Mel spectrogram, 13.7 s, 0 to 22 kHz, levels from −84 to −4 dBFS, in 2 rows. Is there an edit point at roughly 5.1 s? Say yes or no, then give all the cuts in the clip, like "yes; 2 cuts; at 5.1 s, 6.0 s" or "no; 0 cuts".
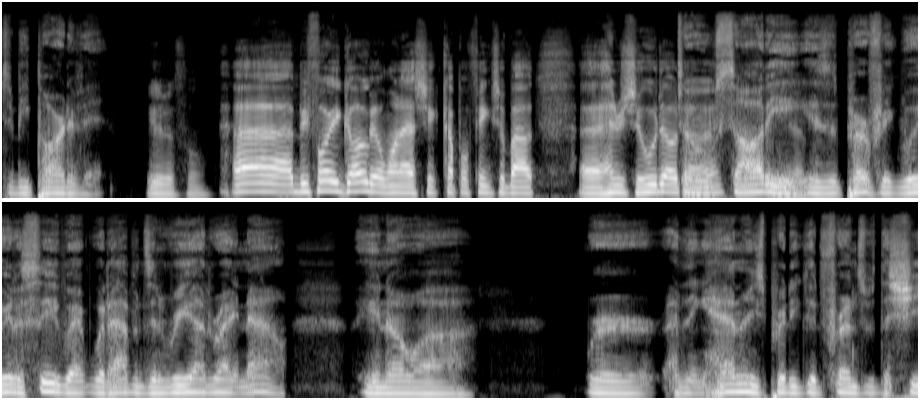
yes; 2 cuts; at 2.7 s, 5.1 s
